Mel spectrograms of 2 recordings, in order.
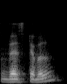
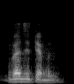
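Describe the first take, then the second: First: वेजिटेबल in three syllables, "vej-tuh-bl"; correct pronunciation. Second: वेजिटेबल in four syllables, "ve-ji-tay-bl"; common mispronunciation. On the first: Teacher introducing the next word, three-syllable वेजिटेबल. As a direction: drop the middle vowel of "वेजिटेबल". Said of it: "यहाँ तीन syllable हैं". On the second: Teacher quoting what many say, four-syllable वेजिटेबल. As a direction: sound every vowel in "वेजिटेबल". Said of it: "इसके चार syllable बना दिए". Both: Shown as a demonstration.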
